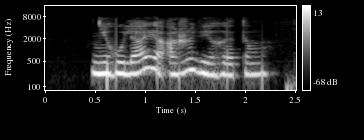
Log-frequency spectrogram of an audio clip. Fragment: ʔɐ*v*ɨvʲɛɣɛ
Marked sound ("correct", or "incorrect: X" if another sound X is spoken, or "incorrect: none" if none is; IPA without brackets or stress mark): incorrect: ʐ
